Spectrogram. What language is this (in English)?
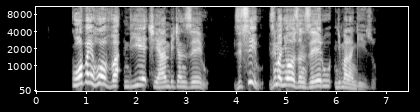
Nyanja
